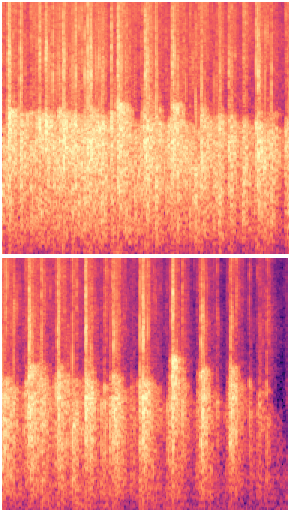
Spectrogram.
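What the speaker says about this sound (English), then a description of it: "May I please have a round of applause?" Audience applause welcoming a speaker at a university talk, a loud, dense burst of clapping that thins out toward the end into scattered individual claps.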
